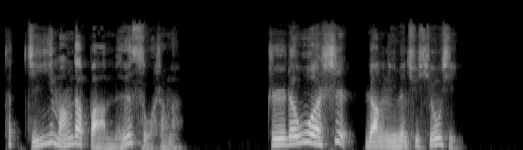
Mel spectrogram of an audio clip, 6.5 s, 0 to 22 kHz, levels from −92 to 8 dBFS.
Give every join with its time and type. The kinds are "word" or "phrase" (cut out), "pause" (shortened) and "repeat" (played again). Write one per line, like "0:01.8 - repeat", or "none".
none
